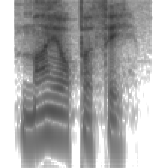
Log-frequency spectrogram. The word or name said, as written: myopathy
